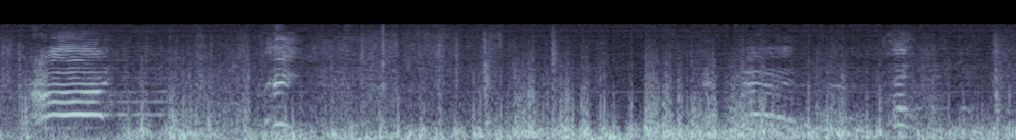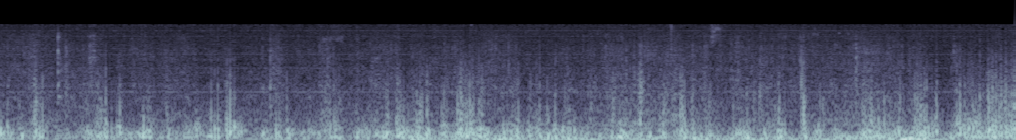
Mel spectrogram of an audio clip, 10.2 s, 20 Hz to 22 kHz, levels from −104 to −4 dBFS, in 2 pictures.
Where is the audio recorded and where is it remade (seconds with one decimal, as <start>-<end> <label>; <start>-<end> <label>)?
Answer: 0.0-1.5 recorded; 1.5-2.1 remade; 2.1-3.5 recorded; 3.5-6.6 remade; 6.6-10.2 recorded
